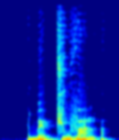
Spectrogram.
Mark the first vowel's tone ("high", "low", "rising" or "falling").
low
